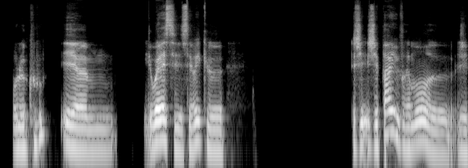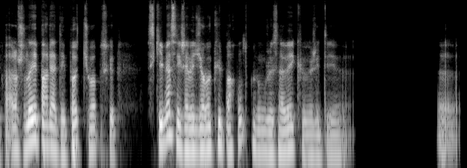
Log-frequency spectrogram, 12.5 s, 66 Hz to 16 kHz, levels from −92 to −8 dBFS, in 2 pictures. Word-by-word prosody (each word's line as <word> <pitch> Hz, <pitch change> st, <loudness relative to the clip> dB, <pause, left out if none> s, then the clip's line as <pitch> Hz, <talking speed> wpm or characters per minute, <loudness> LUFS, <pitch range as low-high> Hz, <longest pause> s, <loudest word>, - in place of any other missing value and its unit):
pour 120 Hz, -, -4 dB
le 125 Hz, -, +1 dB
coup, 145 Hz, +8 st, -5 dB, 0.2 s
et 140 Hz, -, +2 dB
hem, 115 Hz, -1 st, 0 dB, 0.4 s
et -, -, -6 dB
ouais, 155 Hz, +3 st, +10 dB
c'est 125 Hz, -7 st, -1 dB
c'est 115 Hz, +3 st, -3 dB
vrai 150 Hz, +3 st, +2 dB
que 115 Hz, -6 st, -3 dB, 1.7 s
j'ai 145 Hz, +1 st, +1 dB
j'ai 140 Hz, -1 st, +1 dB
pas 205 Hz, +7 st, +3 dB
eu 210 Hz, -, 0 dB
vraiment, 140 Hz, 0 st, +1 dB
heu, 105 Hz, -3 st, -4 dB
j'ai 115 Hz, -1 st, -5 dB
pas -, -, -8 dB
alors 125 Hz, -, -2 dB
j'en 125 Hz, +5 st, -1 dB
avais 160 Hz, +2 st, +8 dB
parlé 135 Hz, -3 st, +1 dB
à 125 Hz, -, 0 dB
des 105 Hz, -2 st, -6 dB
potes, 140 Hz, +8 st, -1 dB
tu -, -, -10 dB
vois? 125 Hz, -, -3 dB
Parce -, -, -14 dB
que, -, -, -6 dB, 0.5 s
ce -, -, -6 dB
qui -, -, -1 dB
est 140 Hz, -, +6 dB
bien, 185 Hz, -, +2 dB
c'est 170 Hz, -7 st, 0 dB
que 130 Hz, -, 0 dB
j'avais 120 Hz, -1 st, 0 dB
du 120 Hz, +1 st, -2 dB
recul 130 Hz, +4 st, -1 dB
par 120 Hz, -1 st, -4 dB
contre, 155 Hz, -2 st, -10 dB
donc 110 Hz, -2 st, -7 dB
je 110 Hz, -, -2 dB
savais 110 Hz, +3 st, -3 dB
que 100 Hz, -5 st, -10 dB
j'étais, 100 Hz, 0 st, -10 dB
heu 100 Hz, -, -11 dB, 1.3 s
heu -, -, -12 dB
125 Hz, 230 wpm, -22 LUFS, 115-145 Hz, 1.7 s, ouais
